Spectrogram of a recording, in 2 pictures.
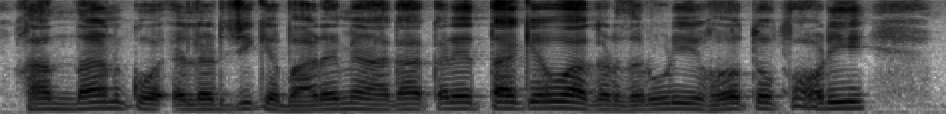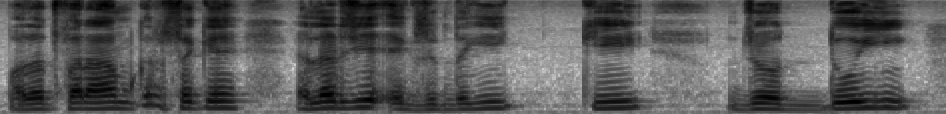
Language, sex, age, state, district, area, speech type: Urdu, male, 18-30, Telangana, Hyderabad, urban, spontaneous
